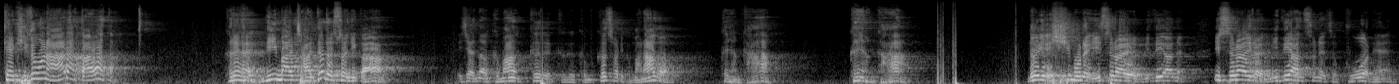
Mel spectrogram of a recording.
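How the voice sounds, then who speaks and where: Pastor acting out a fed-up god, brusque talk, booming echo all around. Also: male voice, big pitch swings, normal speed, pauses often. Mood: impatient. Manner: brusque, waving off with short retorts. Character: exasperated God, male, fed up and dismissive. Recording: reverberant church hall.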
